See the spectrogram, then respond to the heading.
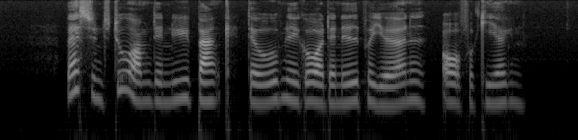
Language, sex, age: Danish, female, 41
